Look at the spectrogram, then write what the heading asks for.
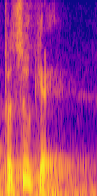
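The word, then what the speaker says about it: psuche (ψυχή): In Greek, you would actually pronounce it psuche, but you would call it psyche.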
